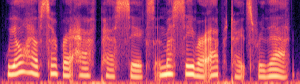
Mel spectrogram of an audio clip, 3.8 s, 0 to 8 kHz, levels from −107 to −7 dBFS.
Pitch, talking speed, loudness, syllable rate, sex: 220 Hz, 240 wpm, -18 LUFS, 5.5 syllables/s, female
